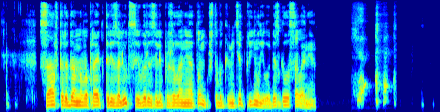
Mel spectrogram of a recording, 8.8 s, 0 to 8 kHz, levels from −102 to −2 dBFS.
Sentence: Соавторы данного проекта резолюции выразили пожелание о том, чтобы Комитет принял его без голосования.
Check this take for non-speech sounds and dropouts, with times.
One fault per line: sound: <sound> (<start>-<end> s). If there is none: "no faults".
sound: throat clearing (7.0-7.9 s)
